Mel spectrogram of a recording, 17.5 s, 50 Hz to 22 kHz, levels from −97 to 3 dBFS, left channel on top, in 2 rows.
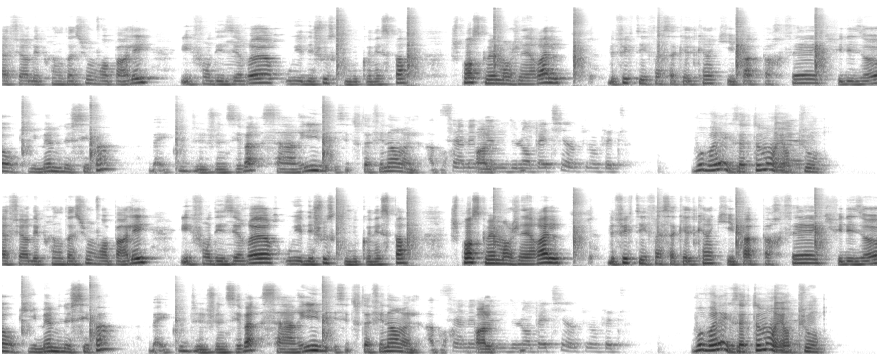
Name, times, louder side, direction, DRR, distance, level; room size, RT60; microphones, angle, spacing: voice 1, 0.0-1.5 1.8-4.1 4.6-5.6 6.1-9.9 10.2-13.1 13.5-13.7 15.7-17.0, right 7 dB, 65° right, 0.4 m, -27 dB
sound 1, 3.3-3.5 4.0-4.2 4.9-5.1 5.7-5.9 6.6-6.7 7.2-7.5 8.1-8.3 8.7-9.4 9.6-9.8 10.5-11.1 12.0-12.1, equal, 30° right, 2.7 m, -40 dB
voice 2, 13.2-14.9 16.5-16.8, left 1 dB, 20° left, 1.2 m, -45 dB
10.5 x 7.4 x 2.4 m
head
